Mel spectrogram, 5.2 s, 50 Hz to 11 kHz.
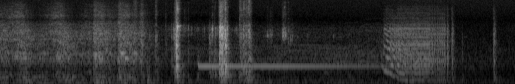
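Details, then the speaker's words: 2006 Pontiac Grand Prix after top-end swap, crossover pipe not fitted, fuel lines checked with no leaks: steady electric hum of the fuel pump priming for a couple of seconds at key-on, but the engine never catches; no start. "i don't know i hear the fuel pump kick on when i turn the key so i know it's got fuel yeah it's got fuel"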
